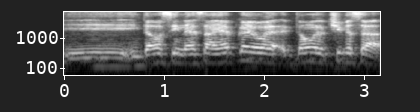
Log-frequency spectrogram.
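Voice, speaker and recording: A man in an interior São Paulo accent speaks at a moderate pace and fairly high pitch over noticeable background noise. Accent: Brazilian São Paulo interior accent (caipira). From interior of São Paulo state (Piraju, near Paraná). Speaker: businessman. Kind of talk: podcast interview. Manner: casual, filler-heavy.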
